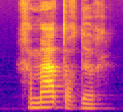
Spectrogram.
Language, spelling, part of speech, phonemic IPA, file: Dutch, gematigder, adjective, /ɣəˈmaː.təx.dər/, Nl-gematigder.ogg
- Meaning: comparative degree of gematigd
